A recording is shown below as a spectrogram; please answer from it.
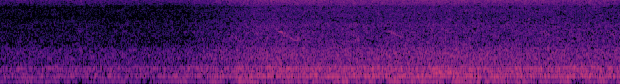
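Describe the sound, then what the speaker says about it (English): A swarm of honey bees, including several mated queens, fills the air with a dense, continuous buzzing hum, close and steady and slightly swelling partway through, with no talking. "the bees are confused too, because they don't know really where to go"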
